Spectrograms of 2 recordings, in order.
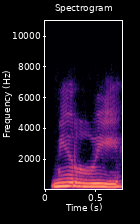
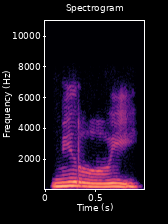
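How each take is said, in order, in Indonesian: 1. Bunyi n menyatu sepenuhnya ke dalam r yang dobel. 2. Bunyi n menyatu sepenuhnya ke dalam r yang dobel.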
